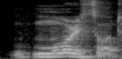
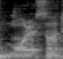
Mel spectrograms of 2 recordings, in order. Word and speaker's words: Morisot: And actually Berthe Morisot exists and Mor- Morisot. I think Morisot is right pronunciation.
